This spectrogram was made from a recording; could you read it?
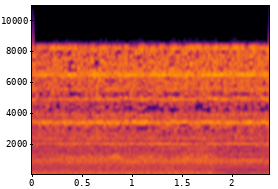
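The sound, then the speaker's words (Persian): An alarm clock rings without pause, a steady, loud, metallic clatter with shrill high tones that holds an even level throughout. No one speaks. “یه صدای یه مقدار آزار دهنده ولی آشنا شما رو به خودتون میاره. صدای زنگ ساعته.”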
